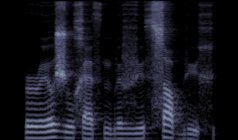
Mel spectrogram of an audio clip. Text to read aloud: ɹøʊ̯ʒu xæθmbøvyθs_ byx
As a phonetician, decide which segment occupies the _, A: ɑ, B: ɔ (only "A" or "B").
A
